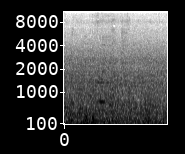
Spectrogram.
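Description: Outdoor city ambience: a steady low rumble with faint, indistinct voices in the background.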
